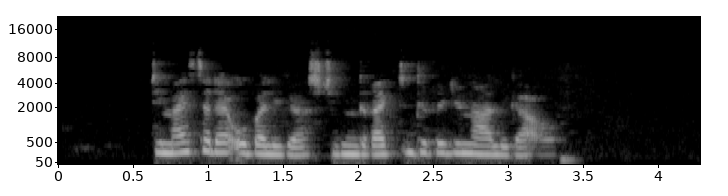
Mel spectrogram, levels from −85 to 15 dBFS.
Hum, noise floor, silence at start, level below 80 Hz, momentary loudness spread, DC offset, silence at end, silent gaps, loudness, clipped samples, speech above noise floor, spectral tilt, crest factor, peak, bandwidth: none; -75 dBFS; 0.65 s; -64 dBFS; 9 LU; under 0.1%; 0.85 s; none; -26 LUFS; under 0.1%; 50 dB; -5 dB/octave; 18 dB; -10 dBFS; 9.4 kHz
